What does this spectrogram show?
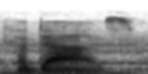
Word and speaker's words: Cadence: the islands French pwa the music is spelled Cadence and called kadz Dominica lies between the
